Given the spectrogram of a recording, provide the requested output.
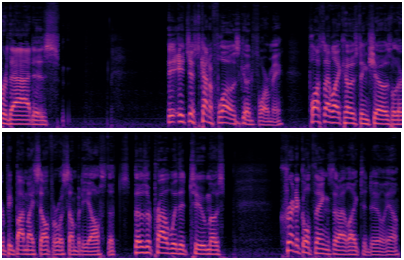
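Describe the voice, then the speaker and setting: With an American accent, a man talks at a medium pitch and a fairly quick pace with lively intonation, recorded very cleanly over a silent background. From Pittsburgh area, Pennsylvania. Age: 20s. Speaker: sports radio producer and co-host. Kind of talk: casual chat. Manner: fast.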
